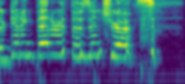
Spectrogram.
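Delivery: loud yelling. Voicing a character yelling to Tuca during the fight intros: yelling. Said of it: "She yells at Tuca".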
